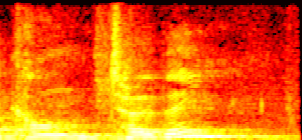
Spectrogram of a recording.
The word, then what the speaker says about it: Colm Tóibín: of course is this remarkable novel Brooklyn by Colin toin that is the correct pronunciation according to himself on YouTube and our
